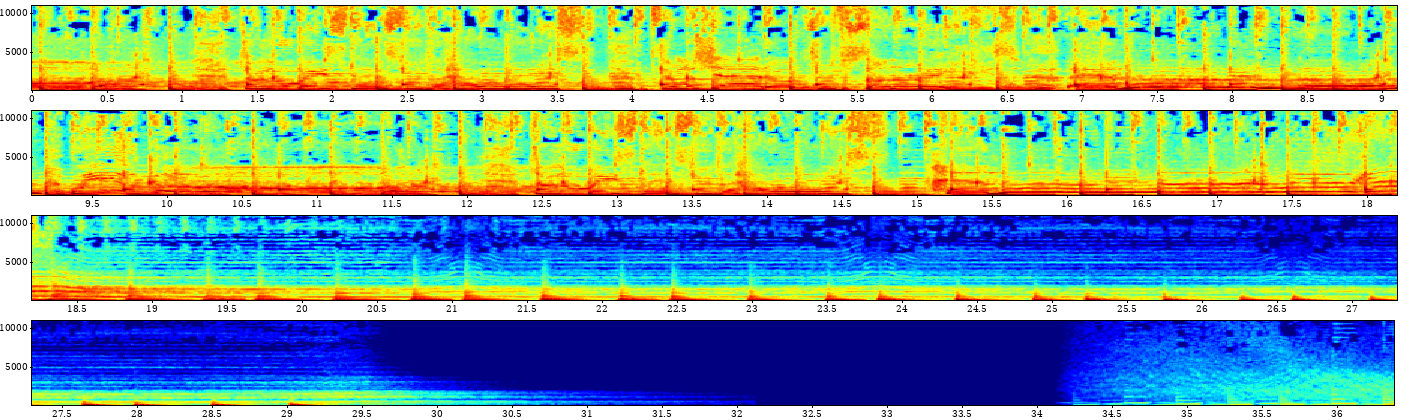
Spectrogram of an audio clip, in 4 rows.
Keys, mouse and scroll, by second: 4.7 ctrl+z, 5.3-9.6 drag, 13.3-14.5 typing, 13.8 click, 14.8-18.0 drag, 18.0 click, 18.8-19.5 scroll down 1, 19.5 click, 20.5 scroll down 1, 20.8-26.7 drag, 27.3 ctrl+z, 28.8-30.7 drag, 30.7 alt+scroll down 1, 31.3 alt+scroll up 1, 31.8 click, 35.3 alt+scroll down 1.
